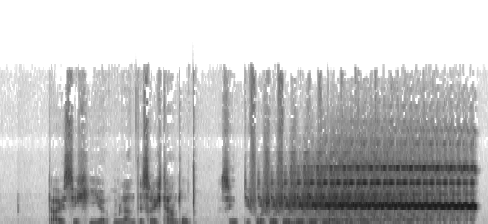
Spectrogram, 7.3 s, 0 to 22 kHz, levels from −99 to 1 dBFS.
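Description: At 3.83 s a feedback howl begins and runs to 7.25 s. Sound leaks from loudspeaker to microphone and returns louder each trip. It narrows to a tone around 2 kHz, pulsing roughly every fifth of a second, peaking about 15 dB above the speech.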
